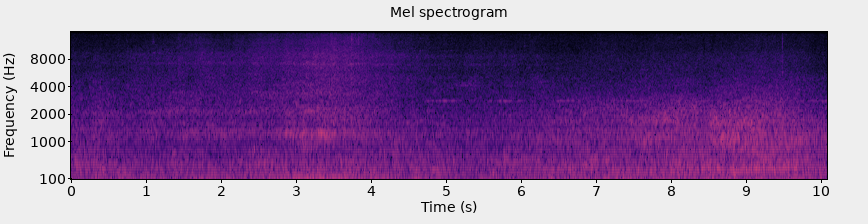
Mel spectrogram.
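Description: City street traffic: cars passing along the road, swelling twice, about three seconds in and again near the end, over a steady traffic hum.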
